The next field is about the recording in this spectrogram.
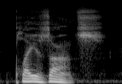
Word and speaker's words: Plaisance: You can follow me by typing into the search box my name, Michael Plaisance. That's spelled P as in Paul, L-A-I, S as in Sam, A-N-C-E.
